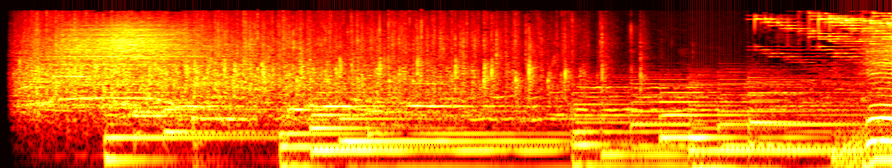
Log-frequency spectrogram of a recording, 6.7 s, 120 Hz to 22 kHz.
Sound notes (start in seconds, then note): 0.0 applause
